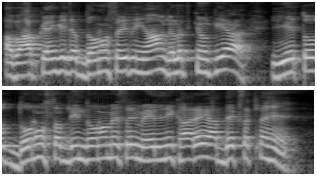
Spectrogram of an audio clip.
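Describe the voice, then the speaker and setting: A man's voice: high voice, fairly even intonation, a little fast. A man teaching a grammar lesson, stressing each term, repeating it and quizzing the viewer.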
